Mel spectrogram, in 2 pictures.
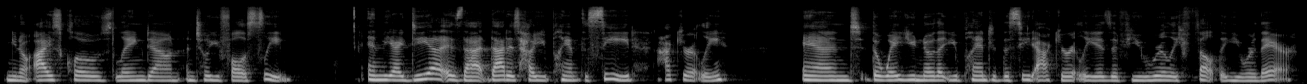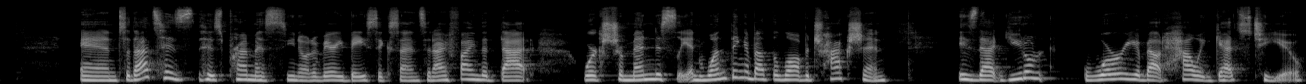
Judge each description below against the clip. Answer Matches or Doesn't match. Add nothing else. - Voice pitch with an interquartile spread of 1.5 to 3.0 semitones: Matches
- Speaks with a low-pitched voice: Doesn't match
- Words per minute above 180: Matches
